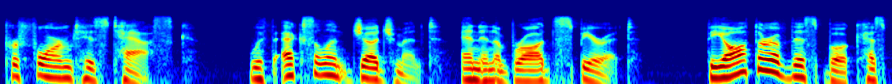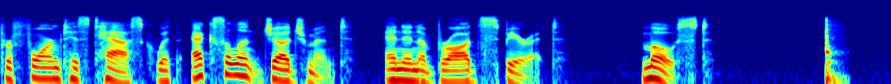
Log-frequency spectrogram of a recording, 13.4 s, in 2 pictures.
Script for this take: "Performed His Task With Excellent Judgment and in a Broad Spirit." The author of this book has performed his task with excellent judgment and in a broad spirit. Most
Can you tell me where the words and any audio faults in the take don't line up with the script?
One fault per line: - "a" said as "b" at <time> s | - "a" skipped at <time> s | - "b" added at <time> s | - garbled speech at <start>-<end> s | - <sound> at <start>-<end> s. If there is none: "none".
- tap at 12.9-13.1 s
